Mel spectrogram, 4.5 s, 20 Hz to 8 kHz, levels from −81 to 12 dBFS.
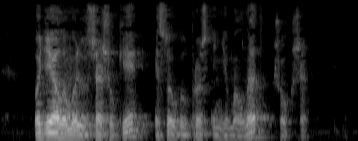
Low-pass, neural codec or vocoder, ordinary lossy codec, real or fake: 7.2 kHz; vocoder, 44.1 kHz, 128 mel bands every 512 samples, BigVGAN v2; MP3, 32 kbps; fake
